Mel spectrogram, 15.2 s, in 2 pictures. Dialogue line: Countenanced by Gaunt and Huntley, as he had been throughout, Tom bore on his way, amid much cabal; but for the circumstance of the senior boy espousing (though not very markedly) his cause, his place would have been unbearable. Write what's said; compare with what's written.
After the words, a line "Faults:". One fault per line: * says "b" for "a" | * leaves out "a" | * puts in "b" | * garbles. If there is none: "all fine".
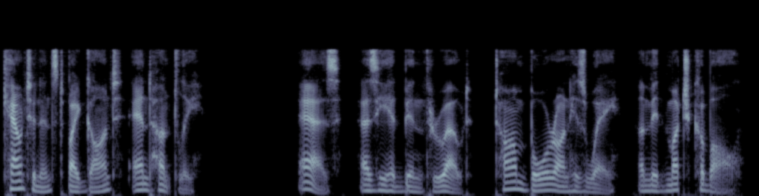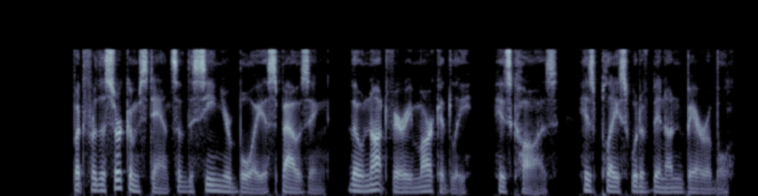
Countenanced by Gaunt and Huntley, as as he had been throughout, Tom bore on his way, amid much cabal; but for the circumstance of the senior boy espousing (though not very markedly) his cause, his place would have been unbearable.
Faults:
* puts in "as"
